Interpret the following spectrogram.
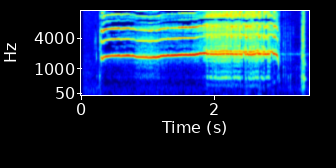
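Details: Alpaca screaming: one loud, piercing, high-pitched shriek held for nearly three seconds. It stays steady, rises slightly and turns harsher in its second half, then stops abruptly and is followed by a brief click.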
